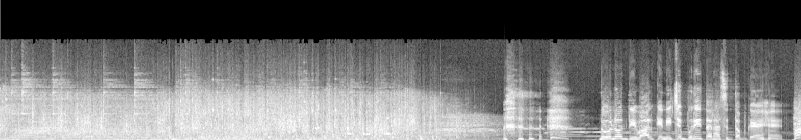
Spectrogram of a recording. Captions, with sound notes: (Laughs) Both have got crushed under the wall.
